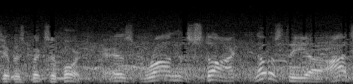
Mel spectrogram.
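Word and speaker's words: Rohn: What a punt for Ron, spell it R-O-H-N, Stark.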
